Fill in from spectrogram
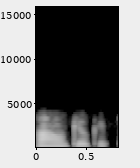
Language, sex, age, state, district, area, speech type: Malayalam, female, 18-30, Kerala, Wayanad, rural, conversation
